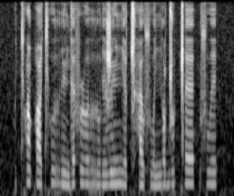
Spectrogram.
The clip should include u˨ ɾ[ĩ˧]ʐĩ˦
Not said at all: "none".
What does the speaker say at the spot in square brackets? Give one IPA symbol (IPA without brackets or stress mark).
i˧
